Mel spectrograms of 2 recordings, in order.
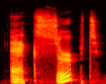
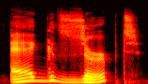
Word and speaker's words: excerpt: excerpt uh let's see you can say excerpt exerpt with a G and a z sound exerpt exerpt or EG zert emphasize either syllable it is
